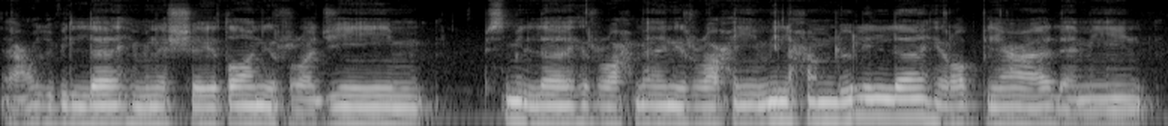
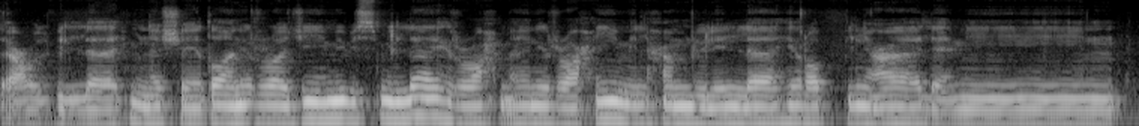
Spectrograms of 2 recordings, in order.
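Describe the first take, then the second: First: There is a pause after the first phrase only. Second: All three phrases run together without any pause. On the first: "Kat'ul evvel vaslu sani yapıyorum" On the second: "Dördüncü vecih vaslül kül, hepsinde geçiş yapıyoruz"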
